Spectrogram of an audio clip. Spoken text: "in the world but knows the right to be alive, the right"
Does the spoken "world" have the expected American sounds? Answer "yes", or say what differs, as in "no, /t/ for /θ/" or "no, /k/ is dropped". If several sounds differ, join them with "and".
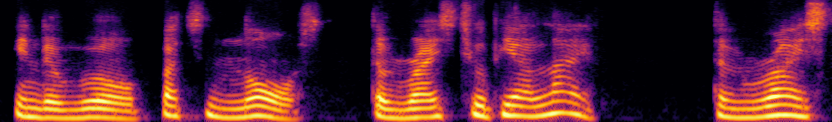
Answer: yes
